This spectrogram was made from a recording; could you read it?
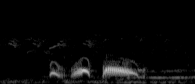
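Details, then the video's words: A spotted dove, the tekukur BL type, with a three-part coo: clipped opening note, rising curved middle note and a longer trailing coo, against faint distant birds. "Tekukur BL suara sanji"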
